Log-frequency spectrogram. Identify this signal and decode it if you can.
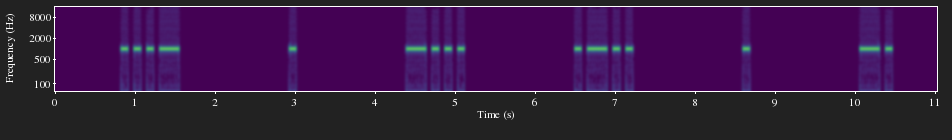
Morse code, heard as a keyed tone, about 15 wpm, spaced as for 5 wpm, 1000 Hz. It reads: VEBLEN
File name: qotdfiles / 5wpm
